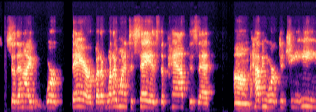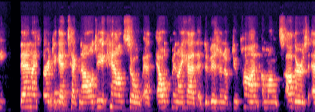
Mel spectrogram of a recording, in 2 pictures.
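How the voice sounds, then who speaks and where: At a moderate pace, a woman speaks fairly high in pitch with a bright, sharp tone and monotone, flat intonation. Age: 60s. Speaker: marketing and communications consultant. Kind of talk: casual interview.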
